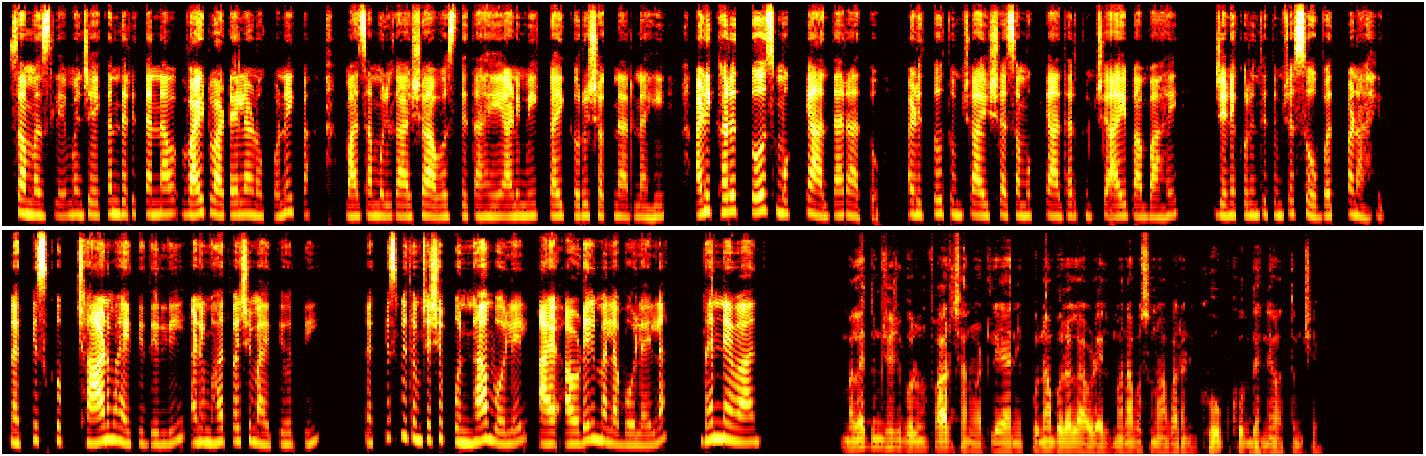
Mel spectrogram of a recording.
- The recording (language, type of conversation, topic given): Marathi, podcast, तुमच्या आयुष्यातला मुख्य आधार कोण आहे?
- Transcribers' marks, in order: none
